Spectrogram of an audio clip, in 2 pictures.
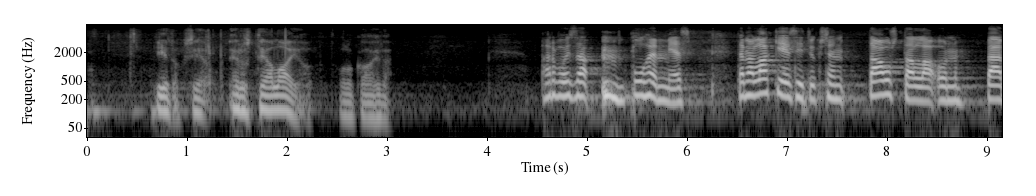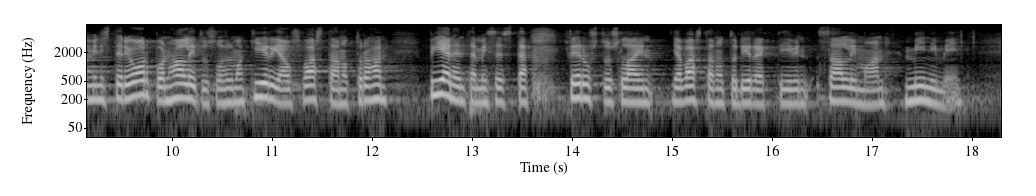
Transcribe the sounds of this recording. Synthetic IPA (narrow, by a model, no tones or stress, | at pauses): kiːt̪oksiɑ̰edust̪ɑjɑlɑiho | olkɑ̰ːhyʋæ | ɑrʋo̞js̬ɑpuhe̞mːiɛs | t̪æmælɑkie̞sit̪ykse̞nt̪ɑust̪ɑlːɑʔo̞npæːmːinist̪eɾio̞rponɦɑlːit̪uso̞ɦjelmɑŋkirjɑusʋɑst̪ɑːno̞t̪ːorɑɦɑn | piene̞nt̪æmise̞st̪æpe̞ɾust̪uslɑjn | jɑʋɑst̪ɑːnot̪ːodiɾe̞k̚t̪iːʋinsɑlːimɑːnminimḛːn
